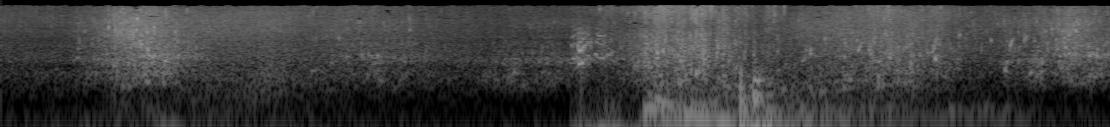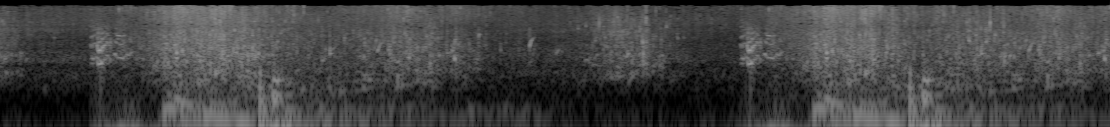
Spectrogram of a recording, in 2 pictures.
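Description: Oars dip and pull through water in a steady rhythm as a boat that was floating at the water's edge, with two people aboard, is rowed, each stroke a splashing surge followed by a trickling pause, about every three seconds. No voices.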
